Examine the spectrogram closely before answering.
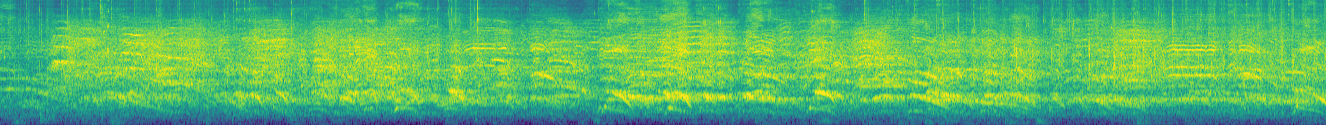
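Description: Sports shoes squeak sharply and often on a hard court floor in a large echoing hall.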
